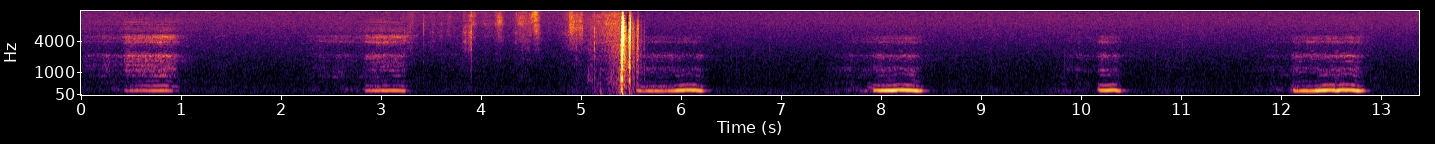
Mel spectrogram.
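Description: Repeated short voiced snoring sounds about every two seconds, with a brief rustle partway; quiet room.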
